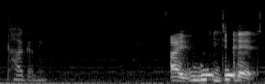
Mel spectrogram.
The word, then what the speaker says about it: Kagami: Or as you should actually pronounce it, Kagami.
